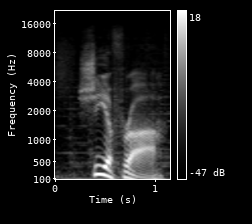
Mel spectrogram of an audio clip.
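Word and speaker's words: Siofra: See, Ofra Woods is pronounced Sheafra. It's Irish for fairy?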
